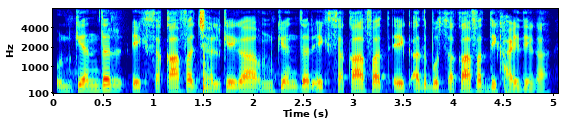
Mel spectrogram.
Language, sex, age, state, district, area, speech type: Urdu, male, 18-30, Uttar Pradesh, Siddharthnagar, rural, spontaneous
